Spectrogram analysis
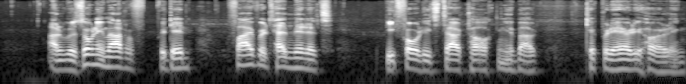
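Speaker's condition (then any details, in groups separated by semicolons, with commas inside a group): Motor neuron disease; about 5.5 years since diagnosis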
